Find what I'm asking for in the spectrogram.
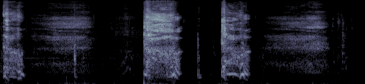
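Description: A person with a cold on a mountain trek coughs in three harsh, hacking bursts with short gaps between them, close and loud, with no talking.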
